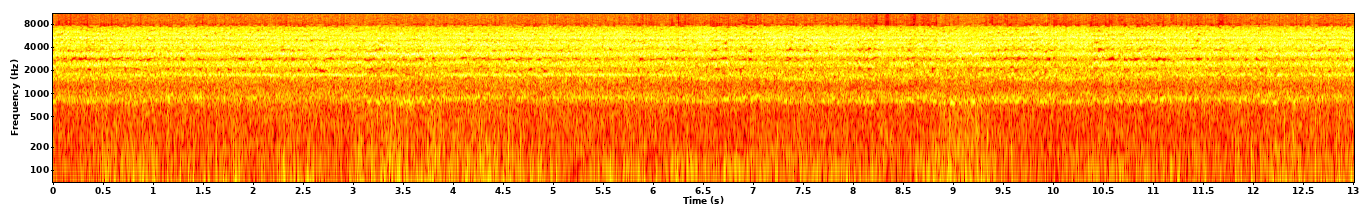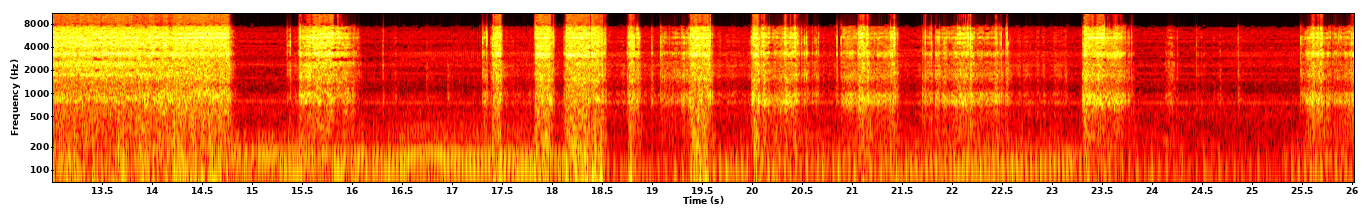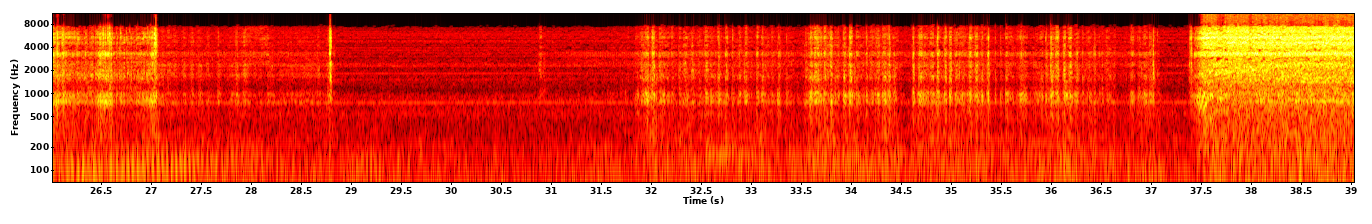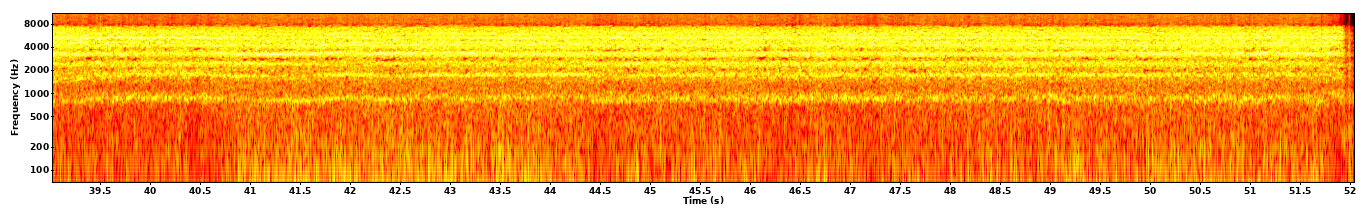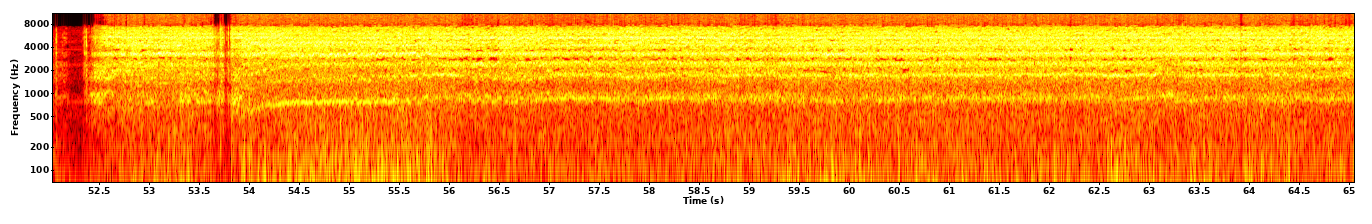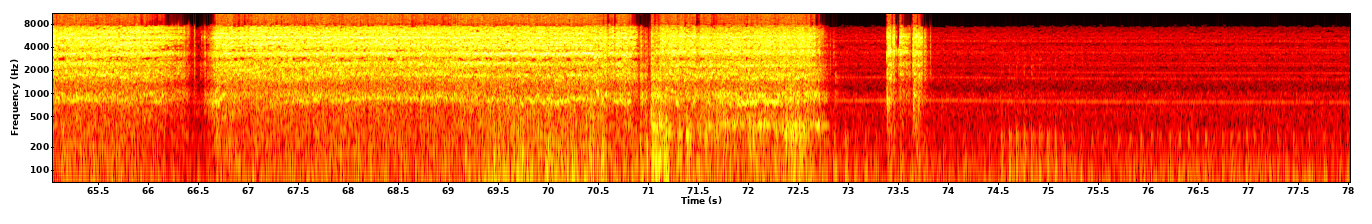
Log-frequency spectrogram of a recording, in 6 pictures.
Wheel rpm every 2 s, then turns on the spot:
230, 230, 230, 220, 220, 220, 220, 70, 10, 20, 20, 20, 10, 10, 0, 0, 20, 20, 50, 200, 220, 220, 230, 230, 230, 190, 110, 190, 220, 230, 230, 230, 190, 140, 220, 170, 80, 0, 0.
16-24 26-28 32-36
